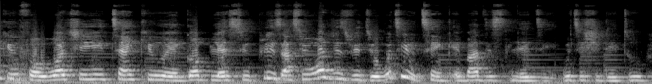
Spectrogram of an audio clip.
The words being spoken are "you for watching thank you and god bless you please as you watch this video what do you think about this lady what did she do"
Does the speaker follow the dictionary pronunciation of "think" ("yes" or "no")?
no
